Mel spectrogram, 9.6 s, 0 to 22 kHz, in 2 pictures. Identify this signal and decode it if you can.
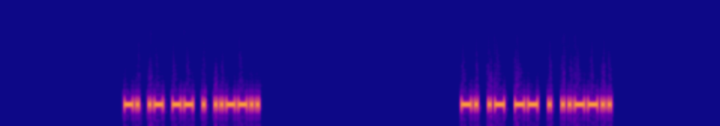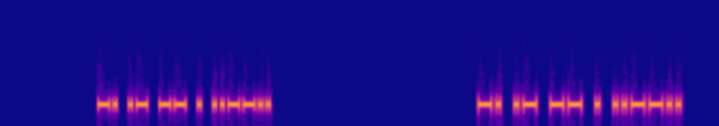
Morse code, heard as a keyed tone, about 50 wpm, 700 Hz. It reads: NAME? NAME? NAME? NAME?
